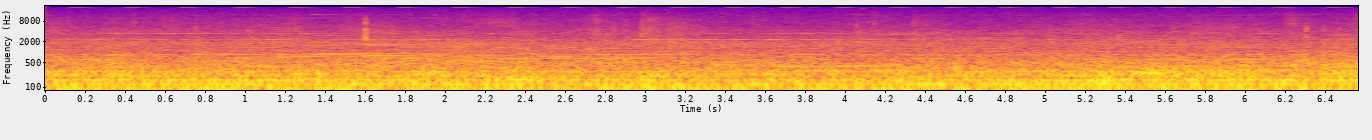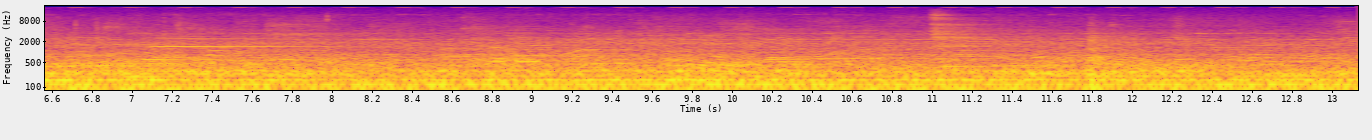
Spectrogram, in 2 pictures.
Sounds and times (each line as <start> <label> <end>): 6.6 ship's bell 9.5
